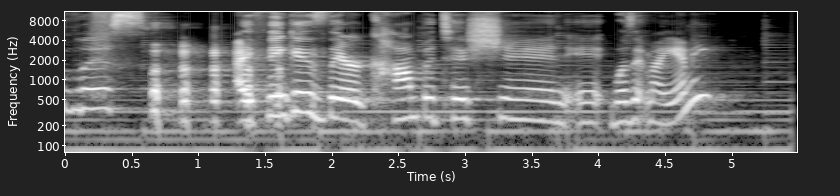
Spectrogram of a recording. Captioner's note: laughs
